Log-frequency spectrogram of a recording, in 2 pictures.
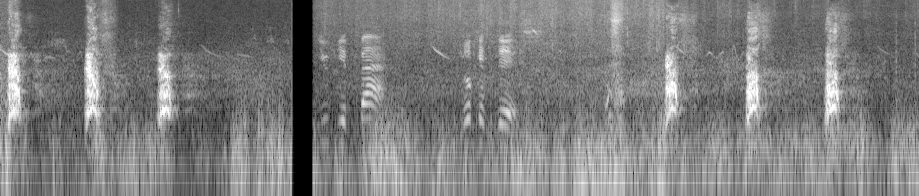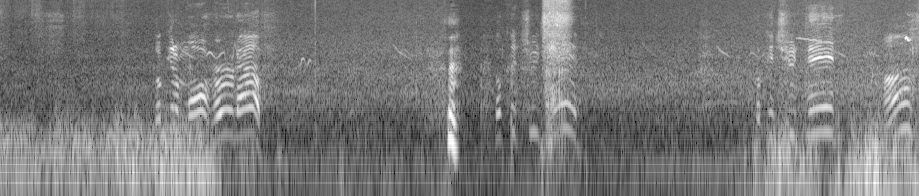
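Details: Old English Sheepdog herding sheep merely by barking at them; short sharp barks spaced irregularly, roughly one every second or two, with a few wavering yelps, low rumbling background noise and people talking.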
